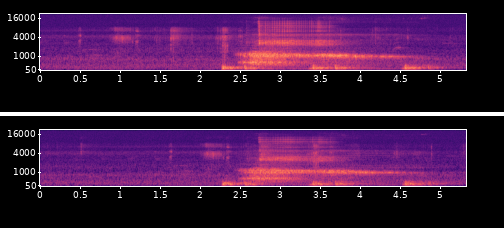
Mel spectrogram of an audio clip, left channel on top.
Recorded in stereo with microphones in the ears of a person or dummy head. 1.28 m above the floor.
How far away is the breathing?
About 0.6 m.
